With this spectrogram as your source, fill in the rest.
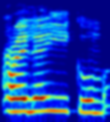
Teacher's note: عین کو وسطی لیکن مڈل تھروٹ سے ادا کرنا ہے ، یا لین آ گیا تو نرمی سے موڑیں گے، علیکم،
